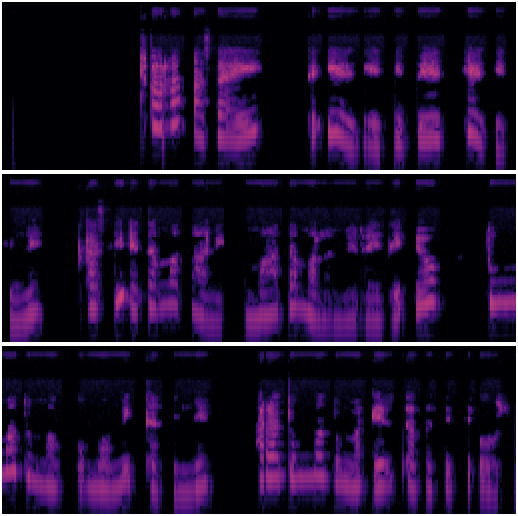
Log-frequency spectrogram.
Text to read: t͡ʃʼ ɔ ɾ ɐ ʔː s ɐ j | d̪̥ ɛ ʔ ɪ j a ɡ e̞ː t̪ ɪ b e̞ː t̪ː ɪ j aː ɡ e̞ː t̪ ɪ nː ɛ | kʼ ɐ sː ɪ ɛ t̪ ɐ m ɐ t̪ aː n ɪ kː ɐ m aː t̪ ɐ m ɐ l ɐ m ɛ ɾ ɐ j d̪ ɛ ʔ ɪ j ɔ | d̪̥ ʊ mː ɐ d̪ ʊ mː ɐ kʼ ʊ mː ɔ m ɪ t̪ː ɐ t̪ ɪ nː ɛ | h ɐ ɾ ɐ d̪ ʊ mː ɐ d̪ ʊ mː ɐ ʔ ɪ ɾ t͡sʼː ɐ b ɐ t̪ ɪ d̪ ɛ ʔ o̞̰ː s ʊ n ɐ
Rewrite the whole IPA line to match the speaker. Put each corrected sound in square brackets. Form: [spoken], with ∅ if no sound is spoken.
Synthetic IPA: t͡ʃʼ ɔ ɾ ɐ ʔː s ɐ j | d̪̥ ɛ ʔ ɪ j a ɡ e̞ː t̪ ɪ b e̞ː t̪ː ɪ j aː ɡ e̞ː t̪ ɪ nː ɛ | kʼ ɐ sː ɪ ɛ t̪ ɐ m ɐ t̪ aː n ɪ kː ɐ m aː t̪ ɐ m ɐ l ɐ m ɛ ɾ ɐ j d̪ ɛ ʔ ɪ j ɔ | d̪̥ ʊ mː ɐ d̪ ʊ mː ɐ kʼ ʊ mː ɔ m ɪ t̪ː ɐ t̪ ɪ nː ɛ | h ɐ ɾ ɐ d̪ ʊ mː ɐ d̪ ʊ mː ɐ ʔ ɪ ɾ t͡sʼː ɐ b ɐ t̪ ɪ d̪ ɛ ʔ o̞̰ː s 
